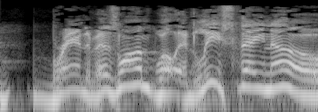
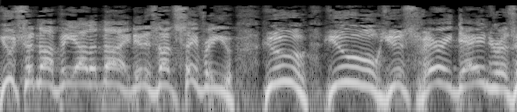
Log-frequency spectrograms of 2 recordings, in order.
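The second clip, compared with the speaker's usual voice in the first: play-acted high, raised, hectoring yelling; 6 semitones higher than usual. Retelling how a man confronted a woman out alone at night: retelling a man yelling. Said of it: "starts yelling".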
